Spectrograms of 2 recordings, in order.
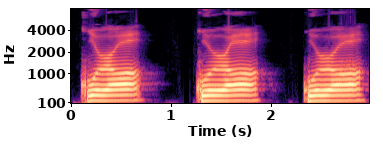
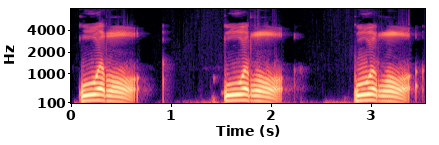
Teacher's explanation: takrir itu adalah Getaran yang dilafalkan pada huruf ro tapi tidak terlampau berlebihan cukup sedikit saja tapi walaupun sedikit tetap tegas lugas jelas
